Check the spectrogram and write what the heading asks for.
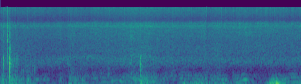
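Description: Volcanic ash and lapilli falling on corrugated metal sheeting, a steady pattering hiss like frying. Low thumps come and go, the loudest about five and a half seconds in, with a few sharp clicks near the start.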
